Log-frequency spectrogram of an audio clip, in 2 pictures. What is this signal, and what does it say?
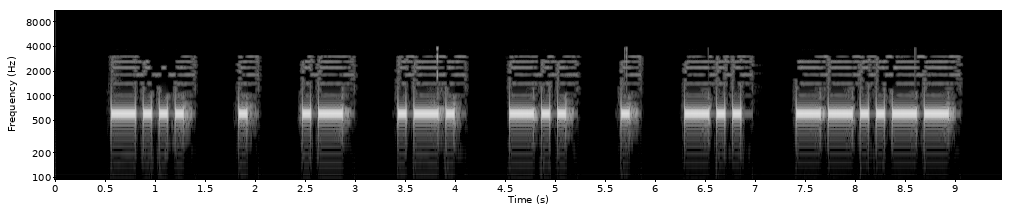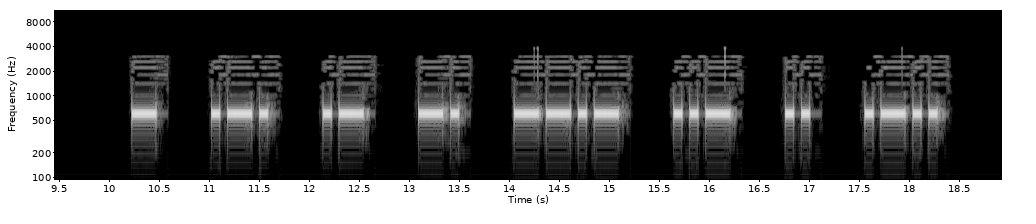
Morse code, heard as a keyed tone, about 15 wpm, spaced as for 10 wpm, 600 Hz. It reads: BEARDED, TRANQUIL
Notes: Morse code 10 WPM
